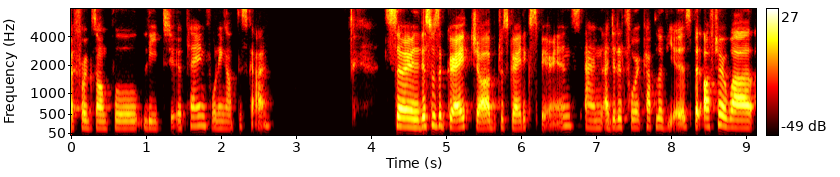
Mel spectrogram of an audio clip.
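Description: A South African woman in her thirties, speaking with a South African accent in a lowish, darkish voice, gives a casual talk as a guest speaker over a video call. She's at home in a room while on holiday, chatting in a self-deprecating way with plenty of fillers.

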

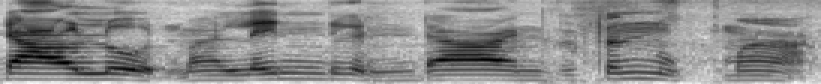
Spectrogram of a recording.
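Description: A young woman giving playful, animated commentary while playing a mobile game, often squealing with excitement. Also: lowish voice, a little fast, background noise. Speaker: gaming streamer.

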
